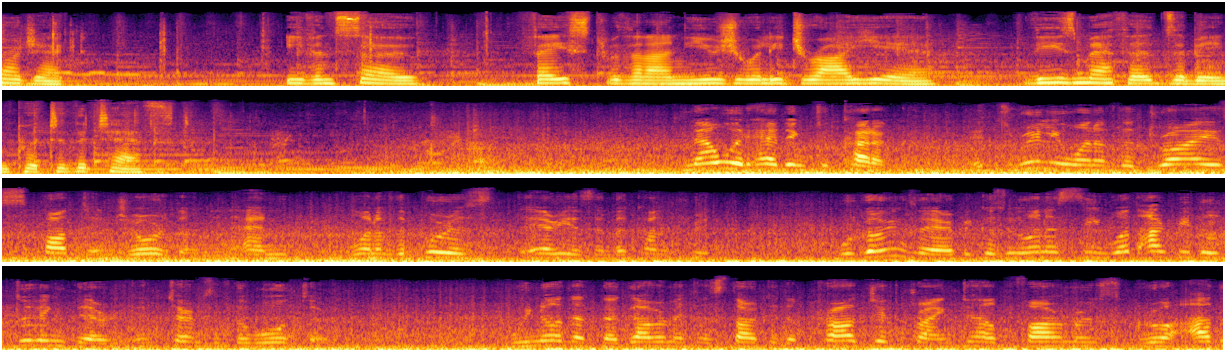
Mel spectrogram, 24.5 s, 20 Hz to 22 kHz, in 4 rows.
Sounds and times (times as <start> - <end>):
Speech: 0.0 - 0.4, 1.4 - 7.0, 16.4 - 20.0, 20.9 - 24.4
Music: 0.0 - 9.2
Outside, rural or natural: 0.0 - 24.4.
